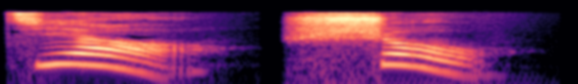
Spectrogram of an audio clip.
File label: "jiao4 shou4", chinese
